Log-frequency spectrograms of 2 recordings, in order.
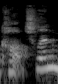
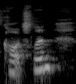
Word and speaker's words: Caitlin: skin tangent I was meant to be called cotlin which is the Irish pronoun like Irish pronunciation of so it's spelled exactly the same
